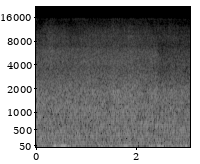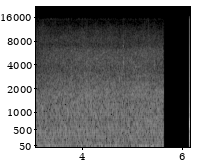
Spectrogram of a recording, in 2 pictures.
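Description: Steady, loud rush of fast-flowing glacier meltwater mixed with wind buffeting at Thajwas Glacier, Sonmarg, Kashmir, a continuous roar that cuts off abruptly near the end.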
